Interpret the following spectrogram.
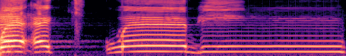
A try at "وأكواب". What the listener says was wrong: لا أنا كده مش سامعة الكاف خالص.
